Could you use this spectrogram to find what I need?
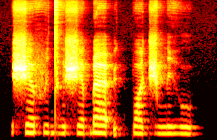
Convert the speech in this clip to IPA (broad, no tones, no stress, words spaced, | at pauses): ʃɛfidʱəʃɛ ɓæʔyt pɒt͡ʃiniɦu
